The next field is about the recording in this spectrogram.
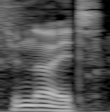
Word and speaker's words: Unite: Unit wäre ohne E am Ende. Unite, ja.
